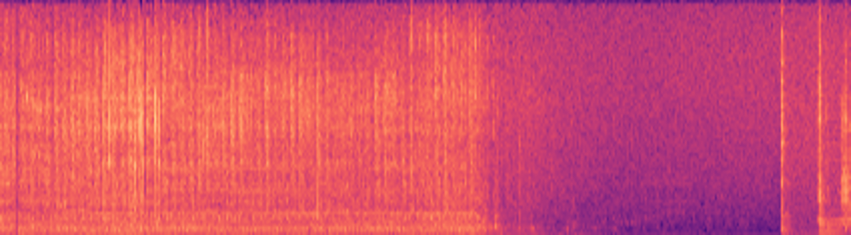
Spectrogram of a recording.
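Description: A Brother Luminaire embroidery machine stitching on foamy leather runs with a steady, close mechanical hum for about five seconds, then stops and fades to near quiet before a brief clatter at the end.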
